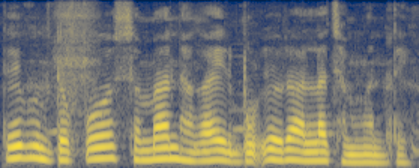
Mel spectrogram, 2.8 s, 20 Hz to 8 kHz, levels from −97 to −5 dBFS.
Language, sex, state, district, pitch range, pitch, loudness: Wancho, female, Arunachal Pradesh, Longding, 150-190 Hz, 170 Hz, -15 LUFS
